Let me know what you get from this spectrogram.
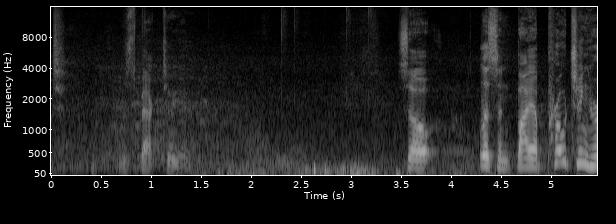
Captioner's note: laughter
